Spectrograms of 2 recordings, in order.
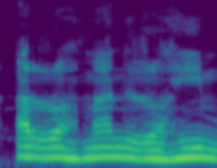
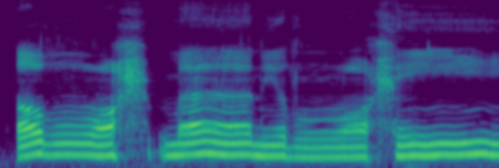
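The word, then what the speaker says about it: الرَّحْمٰنِ الرَّحِيمِ: দুইটি রয়েছে, সেটি হচ্ছে অধিকাংশ লোক আর রহমানির রহিম বলে, আর রহমানির রহিম বলে। সম্পূর্ণ ভুল, সঠিকভাবে উচ্চারণ করতে হবে হাটি হলকের মাঝখান থেকে, আর রহ এভাবে উচ্চারণ করবেন।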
